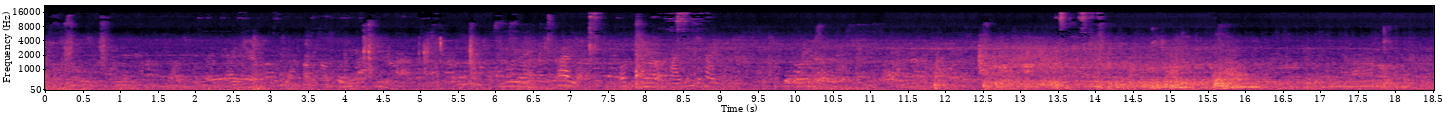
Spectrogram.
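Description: Men and women talk in passing, close by outdoors.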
